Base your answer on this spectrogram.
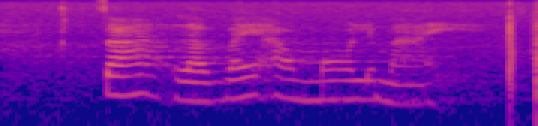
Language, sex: Southern Sotho, female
